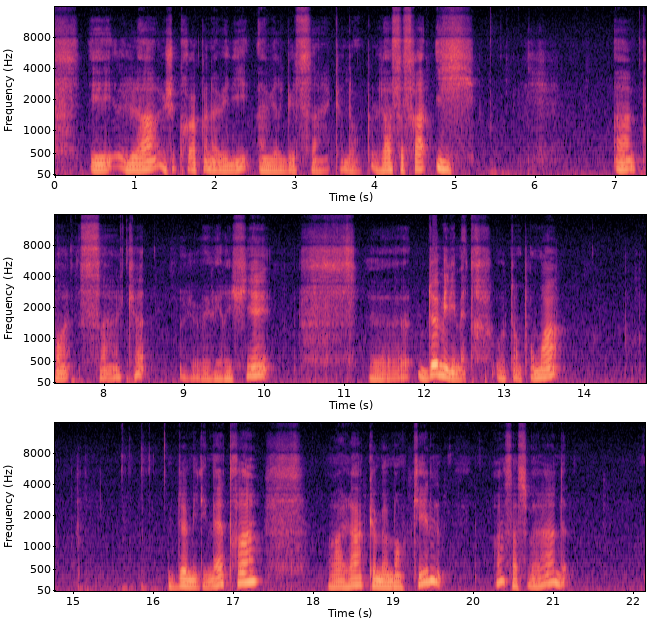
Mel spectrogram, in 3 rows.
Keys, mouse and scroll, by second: 2.0-2.8 drag, 3.9 click, 5.1-8.2 typing, 8.2 KP_Enter, 9.8 click, 12.1 click, 13.6 click, 14.5 click, 15.6 typing, 15.8 KP_Enter, 19.5-21.0 drag.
